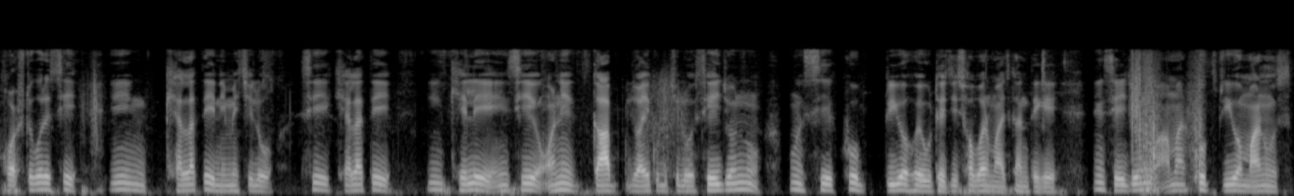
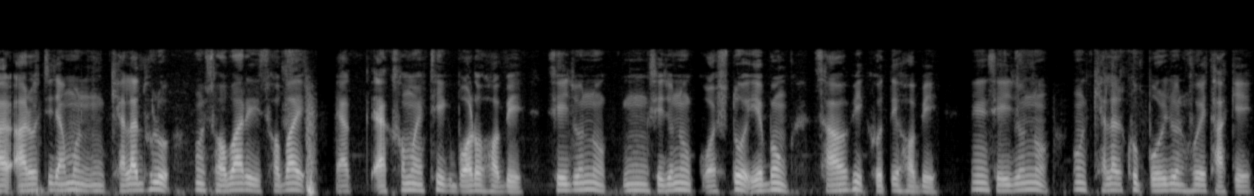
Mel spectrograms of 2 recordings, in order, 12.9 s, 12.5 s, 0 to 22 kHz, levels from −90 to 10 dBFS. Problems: background sounds at intervals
